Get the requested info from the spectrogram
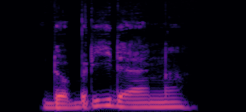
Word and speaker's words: Dobrý den: Remember to stress the first part of Czech words. Say again, hello. – Dobrý den.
